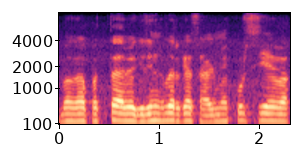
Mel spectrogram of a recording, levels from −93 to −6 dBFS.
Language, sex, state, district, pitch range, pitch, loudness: Rajasthani, male, Rajasthan, Churu, 140-150 Hz, 145 Hz, -15 LUFS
